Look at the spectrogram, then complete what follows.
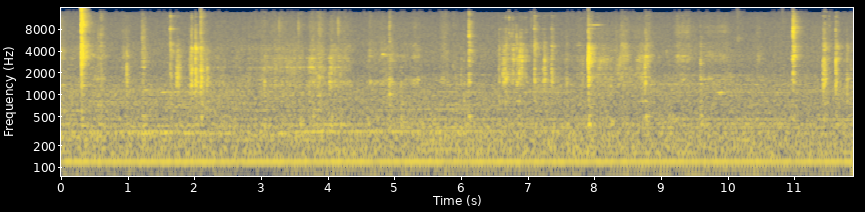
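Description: Scattered light metallic clicks and clinks of a hex key working the propeller bolts on a paramotor's prop hub, over a steady low hum.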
